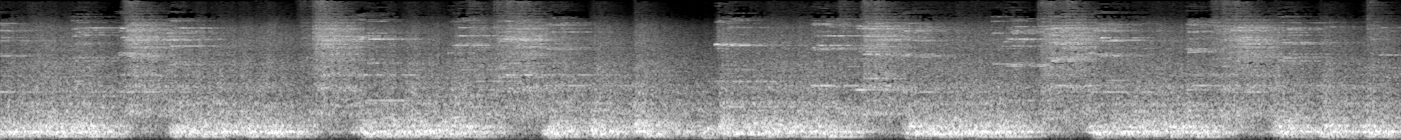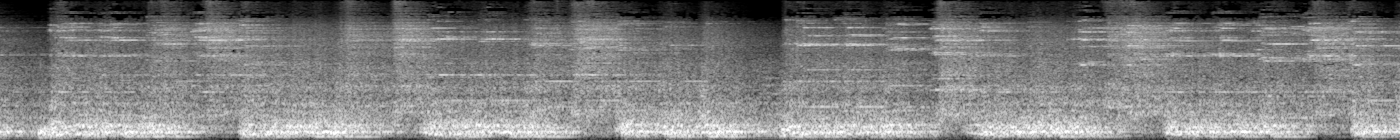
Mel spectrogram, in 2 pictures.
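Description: Children's drum band playing a steady march rhythm on drums and mallet-bar instruments, with bright ringing notes over the drumming and a pattern that repeats about every two seconds.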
